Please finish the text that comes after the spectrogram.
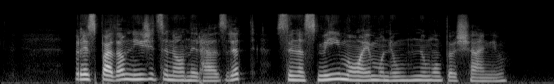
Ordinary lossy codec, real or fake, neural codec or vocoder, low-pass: MP3, 96 kbps; fake; codec, 16 kHz in and 24 kHz out, 0.6 kbps, FocalCodec, streaming, 4096 codes; 10.8 kHz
